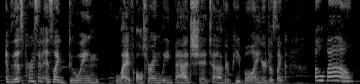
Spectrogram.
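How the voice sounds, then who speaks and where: A woman of twenty-one talks casually to her followers in a croaky voice at a middling pitch. She rambles in a self-deprecating way and leans on words for dramatic effect. Music plays underneath. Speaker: video creator answering follower questions. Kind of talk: casual chat to camera.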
